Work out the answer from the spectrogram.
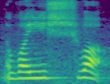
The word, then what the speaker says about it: वैश्वा: अहम वैश्वा, वै वे नहीं, वै आई की मात्रा, वैश्वा नरो भूत्वा प्राणी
